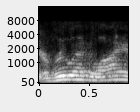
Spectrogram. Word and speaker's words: Roux-en-Y: they got to testify that this didn't look like, is it Roux-en-Y, is that how you say it? – That's exactly right.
